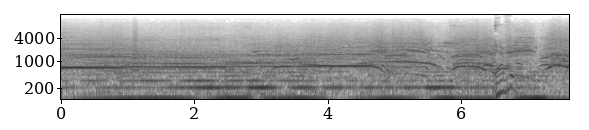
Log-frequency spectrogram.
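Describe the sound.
An airplane taking off: a loud, steady low engine drone with layered humming tones that shift and swoop in pitch as the power builds, with faint voices murmuring underneath.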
